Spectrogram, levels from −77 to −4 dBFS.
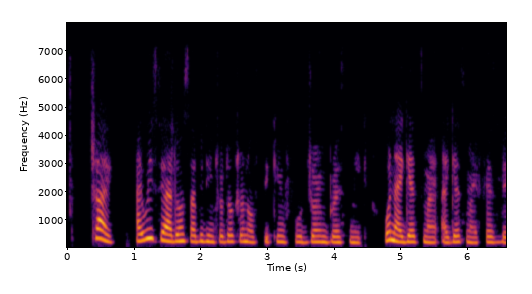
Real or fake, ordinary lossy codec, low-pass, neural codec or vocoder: real; Opus, 32 kbps; 7.2 kHz; none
